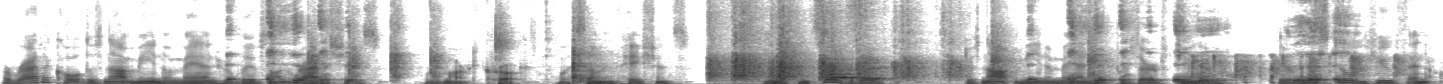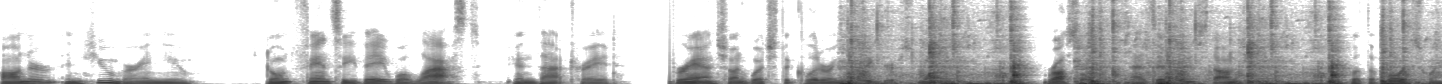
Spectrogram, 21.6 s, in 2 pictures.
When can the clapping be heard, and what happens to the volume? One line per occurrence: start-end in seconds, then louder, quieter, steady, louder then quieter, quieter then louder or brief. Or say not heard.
2.3-10.8 louder then quieter.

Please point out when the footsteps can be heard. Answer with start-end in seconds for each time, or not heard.
17.1-21.5.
